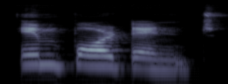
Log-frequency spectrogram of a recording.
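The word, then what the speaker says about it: important: इम्पॉर्टेंट, इम्पॉर्टेंट यहाँ पर इसका उच्चारण है।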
